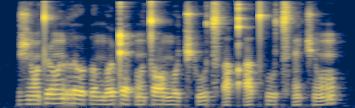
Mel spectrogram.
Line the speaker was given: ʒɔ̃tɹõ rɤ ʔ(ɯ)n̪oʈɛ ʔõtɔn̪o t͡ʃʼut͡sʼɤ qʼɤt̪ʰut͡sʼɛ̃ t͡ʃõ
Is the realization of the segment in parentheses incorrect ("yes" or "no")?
yes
